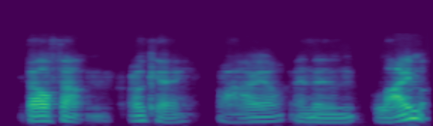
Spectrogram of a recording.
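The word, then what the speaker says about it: Bellefontaine: this game oh awesome bellafontaine ohio is pronounced belle fountain lima ohio lima ohio is pronounced lima okay bellefonten bell fountain okay ohio and then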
